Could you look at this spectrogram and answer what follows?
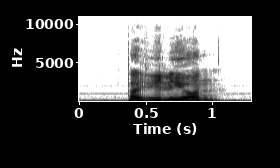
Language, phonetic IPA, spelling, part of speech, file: Russian, [pəvʲɪˈlʲjɵn], павильон, noun, Ru-павильон.ogg
- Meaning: pavilion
